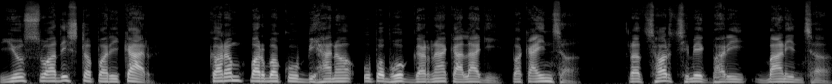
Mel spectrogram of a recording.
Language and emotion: Nepali, neutral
